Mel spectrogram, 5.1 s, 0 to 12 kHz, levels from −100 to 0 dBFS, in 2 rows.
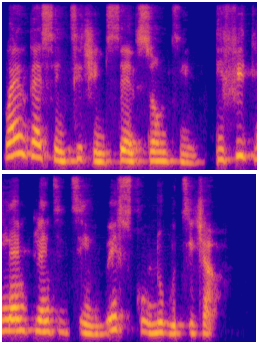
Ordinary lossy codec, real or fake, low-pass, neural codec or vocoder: none; fake; none; codec, 24 kHz, 3 kbps, HILCodec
